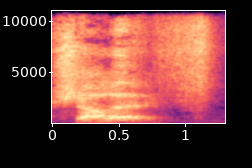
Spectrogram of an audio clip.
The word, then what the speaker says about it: chalet: And theirs is more of an SH. Such as champagne. Comes from a region, a French region, and it's pronounced champagne. What about chalet?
